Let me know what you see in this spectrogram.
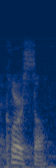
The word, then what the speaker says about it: Corey Stoll: We had Corey Stoll. I don't know how you say it. – Yeah, Corey Stoll.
